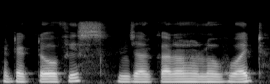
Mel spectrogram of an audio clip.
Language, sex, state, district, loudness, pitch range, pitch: Bengali, male, Tripura, Unakoti, -15 LUFS, 125-135 Hz, 125 Hz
